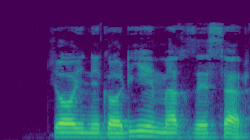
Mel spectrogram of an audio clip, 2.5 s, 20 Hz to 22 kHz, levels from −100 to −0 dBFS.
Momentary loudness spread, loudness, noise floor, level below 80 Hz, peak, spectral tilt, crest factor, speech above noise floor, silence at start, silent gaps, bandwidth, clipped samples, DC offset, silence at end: 5 LU; -29 LUFS; -77 dBFS; -72 dBFS; -14 dBFS; -6.5 dB/octave; 16 dB; 49 dB; 0.55 s; none; 11.5 kHz; under 0.1%; under 0.1%; 0 s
